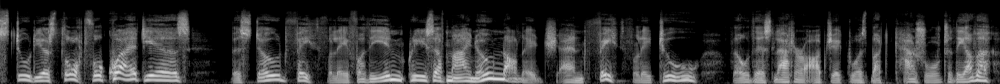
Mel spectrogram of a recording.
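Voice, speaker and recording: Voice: medium pitch, no room sound, clean studio sound. A reader voicing a bitter, gloomy, vengeful old male physician with grave, archaic, rhetorical speech in a storybook reading.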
